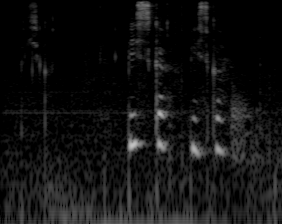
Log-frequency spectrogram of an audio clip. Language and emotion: Russian, neutral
